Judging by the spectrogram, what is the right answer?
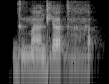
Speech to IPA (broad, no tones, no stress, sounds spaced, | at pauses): ɡ ɨ m ã ɡ j a ɡ a̤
